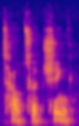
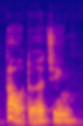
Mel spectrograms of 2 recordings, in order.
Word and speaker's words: Tao Te Ching: You may know him in the West as Lao Tzu, who wrote the Tao Te Ching book, but it's actually pronounced Dao Te Ching.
